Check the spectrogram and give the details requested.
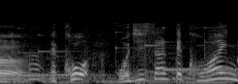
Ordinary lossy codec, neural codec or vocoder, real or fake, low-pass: none; none; real; 7.2 kHz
